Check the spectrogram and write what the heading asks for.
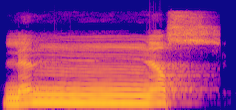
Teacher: نون ساكنة وبعدها نون متحركة، فالحكم إدغام مع غنة كاملة. لن نصبر على الصاد ونعطيه التفخيم.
